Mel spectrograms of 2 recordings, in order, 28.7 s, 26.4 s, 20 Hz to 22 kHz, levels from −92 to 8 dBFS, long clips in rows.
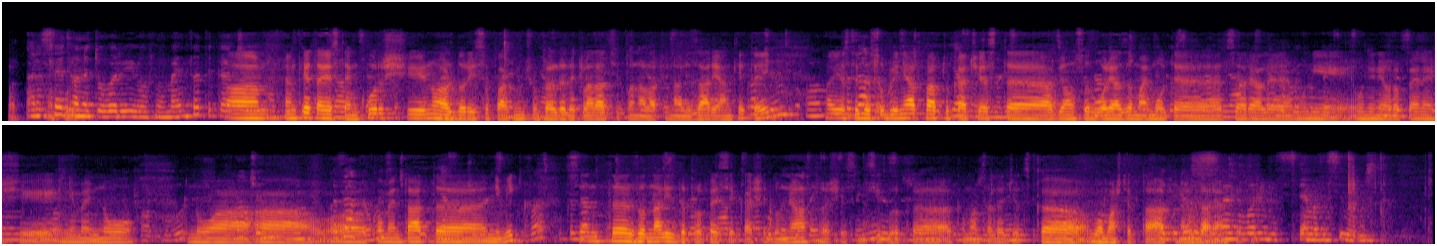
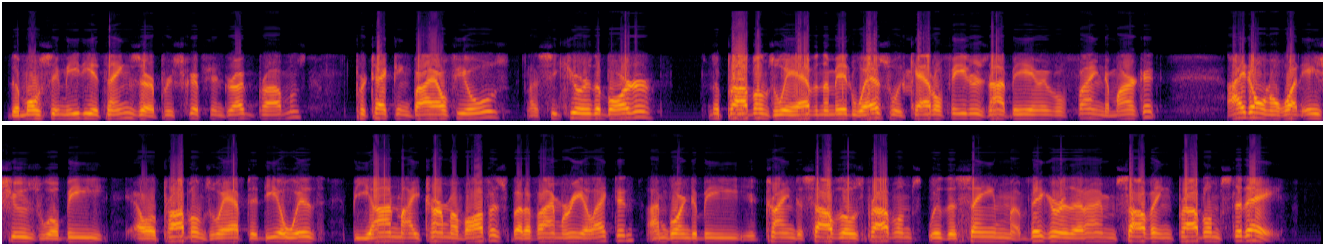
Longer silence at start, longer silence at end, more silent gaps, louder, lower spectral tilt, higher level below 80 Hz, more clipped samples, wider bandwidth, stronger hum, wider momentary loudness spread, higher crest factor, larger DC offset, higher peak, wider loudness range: about the same, 0.05 s vs 0.1 s; about the same, 0.5 s vs 0.5 s; neither; second, -23 LUFS vs -19 LUFS; first, -8.5 dB/octave vs -5 dB/octave; first, -60 dBFS vs -68 dBFS; neither; second, 8.4 kHz vs 15 kHz; neither; about the same, 10 LU vs 10 LU; about the same, 18 dB vs 14 dB; neither; about the same, -4 dBFS vs -6 dBFS; about the same, 5 LU vs 3 LU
